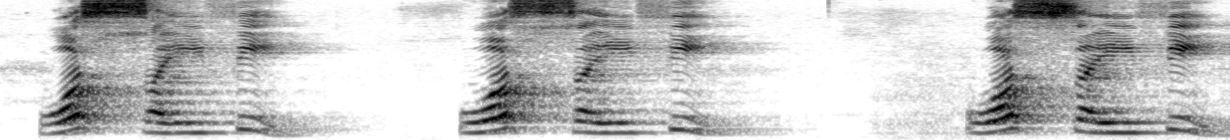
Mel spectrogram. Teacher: والصیف میں واو پر منہ کو گول کر لیں گے، صاد کی آواز سیٹی والی اور موٹی ہوگی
